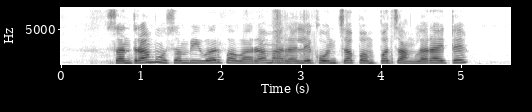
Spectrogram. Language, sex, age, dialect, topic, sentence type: Marathi, female, 25-30, Varhadi, agriculture, question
